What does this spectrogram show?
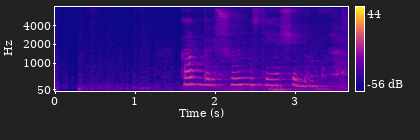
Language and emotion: Russian, neutral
